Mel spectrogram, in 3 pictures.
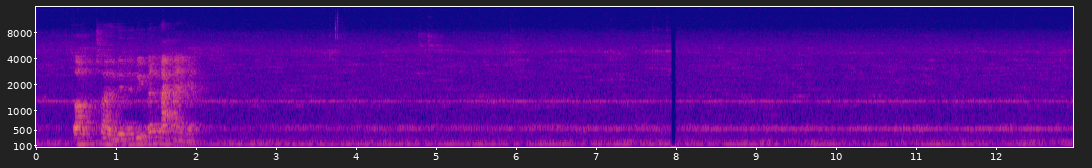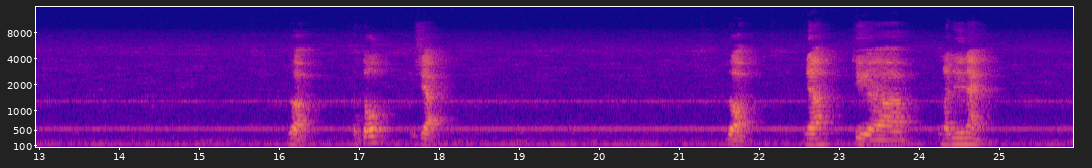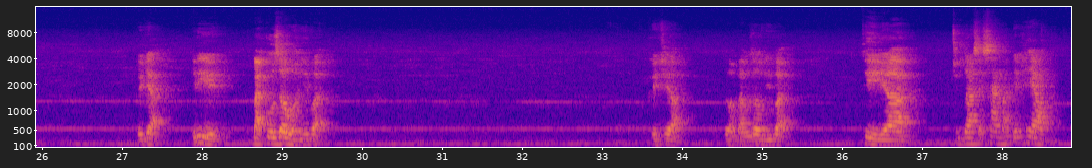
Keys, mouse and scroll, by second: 0.3 click, 3.5 click, 4.7 right click, 7.5 click, 15.4 click, 17.3 click, 21.2 click, 22.0 click, 22.2 double click, 28.8 ctrl+s, 38.5 ctrl+s.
